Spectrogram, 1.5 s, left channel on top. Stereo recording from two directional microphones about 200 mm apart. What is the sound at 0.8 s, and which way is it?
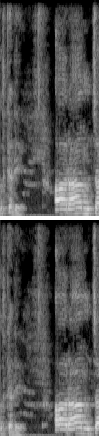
Speech, 25° left (ahead or behind).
